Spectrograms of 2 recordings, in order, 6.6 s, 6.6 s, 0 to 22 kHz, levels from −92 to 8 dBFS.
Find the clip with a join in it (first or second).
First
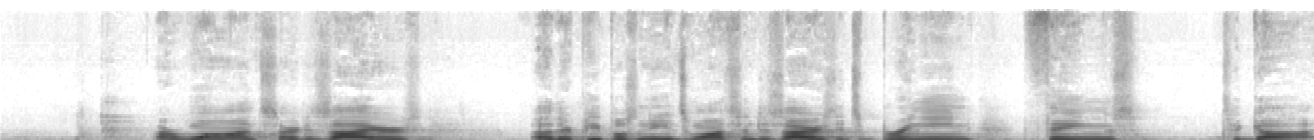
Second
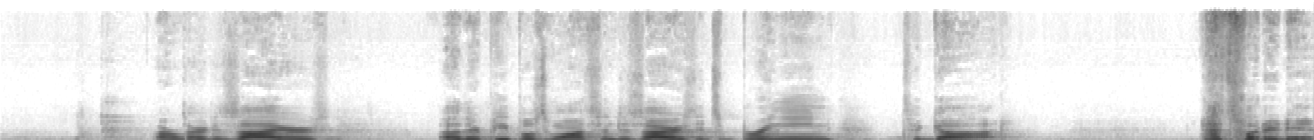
second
